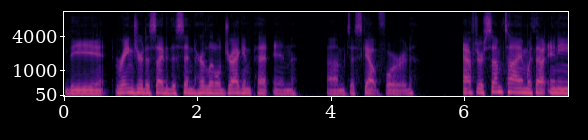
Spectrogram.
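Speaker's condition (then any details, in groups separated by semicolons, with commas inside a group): No condition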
